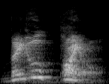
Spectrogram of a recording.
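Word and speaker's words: 배고파요: Baegupayo. Baegupayo. That's how you say I'm hungry in the Korean language. Could you say that again, please? Baegupayo. Baegupayo. Baegupayo.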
